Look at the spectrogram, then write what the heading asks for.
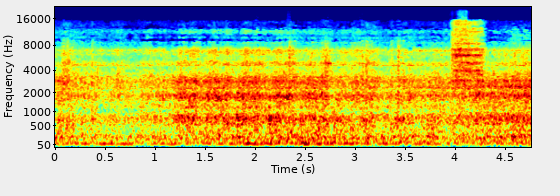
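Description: A freight train rolls steadily through Porphyry Yard in the Run 8 train simulator game, with a loud, continuous rumble of railcars and wheels, plus a brief high squeal near the end.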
